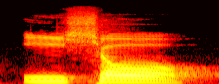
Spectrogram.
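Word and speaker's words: 衣装: khó một chút thì nó có hai cách đọc âm oomi là so và show thì đa số đọc là đọc là s Ví dụ như từ gì nhở C phục trang này trang phục này hay là trong từ trang sức so soer đấy nhưng mà trong trường hợp này đặc biệt y trang sẽ đọc là ISO như vậy đây đáp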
